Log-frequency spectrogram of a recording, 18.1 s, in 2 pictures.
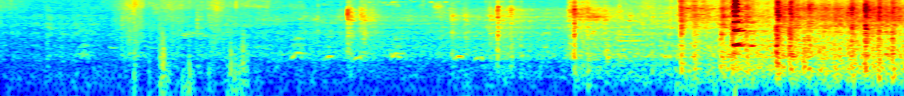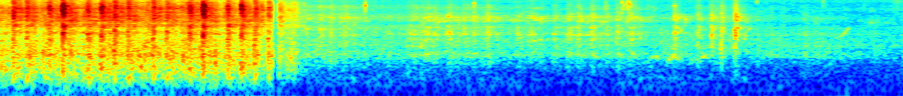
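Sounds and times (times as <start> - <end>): distant train: 0.0 - 18.0
train wheels clattering: 3.3 - 17.6.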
